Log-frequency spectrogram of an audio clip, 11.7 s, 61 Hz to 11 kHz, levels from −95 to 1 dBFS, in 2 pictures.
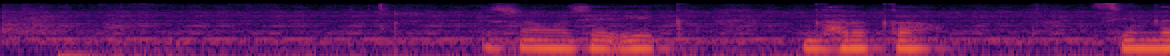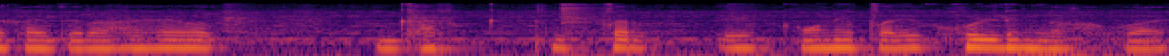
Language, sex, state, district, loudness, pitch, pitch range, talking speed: Hindi, male, Maharashtra, Dhule, -44 LUFS, 135 Hz, 100-140 Hz, 95 wpm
